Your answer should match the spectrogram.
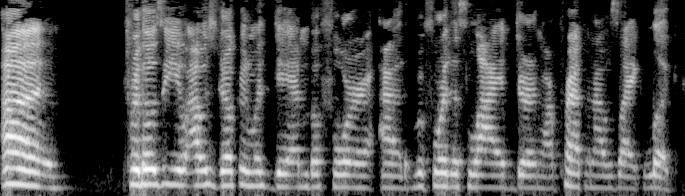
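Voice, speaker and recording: Talk show host, woman, upbeat and chatty, joking with her guest. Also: medium pitch. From United States. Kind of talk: casual live-stream talk show.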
